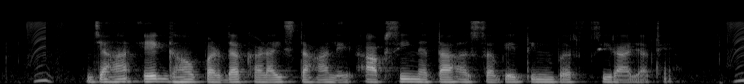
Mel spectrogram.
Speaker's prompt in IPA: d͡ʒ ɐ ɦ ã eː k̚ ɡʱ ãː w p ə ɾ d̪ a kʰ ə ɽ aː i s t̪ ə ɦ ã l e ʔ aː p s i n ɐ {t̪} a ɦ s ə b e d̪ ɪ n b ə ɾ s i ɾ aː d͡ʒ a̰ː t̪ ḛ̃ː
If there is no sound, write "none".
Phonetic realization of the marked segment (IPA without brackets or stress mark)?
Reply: t̪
